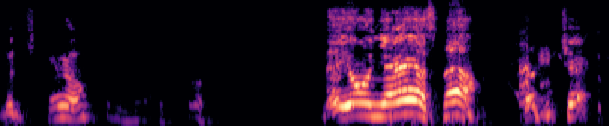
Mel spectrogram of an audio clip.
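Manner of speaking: halting statesman, pitch lifted; president impression. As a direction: speak in short bursts with long pauses. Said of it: "you know that president that we miss".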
